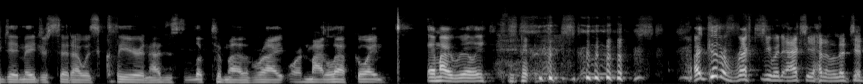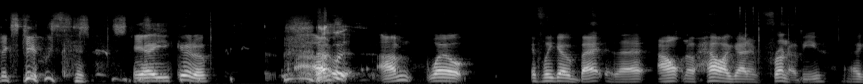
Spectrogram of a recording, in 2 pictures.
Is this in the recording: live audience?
no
